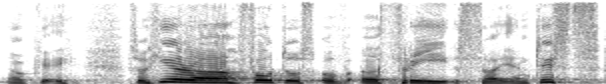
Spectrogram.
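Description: A man's voice: fairly high pitch, animated, darkish tone. Older man lecturing in an echoing hall. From Finland. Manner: unhurried, quizzing the audience, many fillers. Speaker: physics lecturer. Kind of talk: university colloquium lecture. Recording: long hall reverb.

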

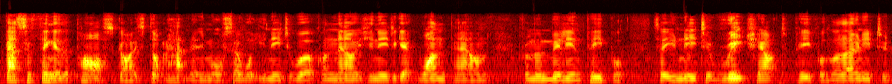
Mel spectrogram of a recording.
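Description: A man hosting a live charity stream with a lowish voice and faint background hiss. He rants passionately about his cause and laughs at himself. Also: quick pace, hardly any pauses, muffled recording. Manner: passionate, ranting, self-mocking. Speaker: wildlife charity host.

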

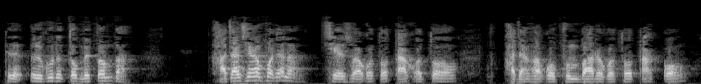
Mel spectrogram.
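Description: A man's voice: medium pitch, fairly even intonation, normal speed, gravelly, slightly rough. A man preaching a dawn sermon, retelling scripture with rhetorical questions and voicing the figures in the story. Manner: preaching with rhetorical questions, frequent "eung?" prompts, acting out dialogue. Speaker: pastor.

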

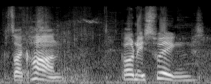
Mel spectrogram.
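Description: A woman's voice: mid-range voice, measured pace, fairly bright tone, a little hiss or hum. Breathless young woman vlogging. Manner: chatty, swearing, frequent laughs. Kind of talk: casual vlog chat. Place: outdoors in a town park. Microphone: handheld phone.

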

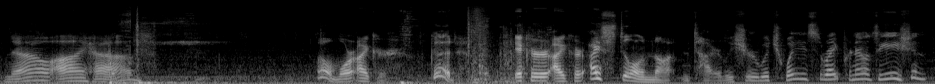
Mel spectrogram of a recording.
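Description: Man, let's-play commentator, slow delivery, lively swings in pitch, reacts out loud. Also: vocal fry, slight background noise. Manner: reactive, talks to himself and the enemies. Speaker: gameplay commentator.

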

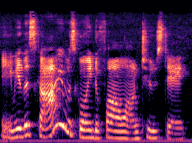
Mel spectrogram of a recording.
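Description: A young woman, filmed on a laptop camera, reads a picture book for children in a small room, putting feeling into it and adding casual asides. Her medium-pitched voice is slightly rough and moves at a moderate pace.

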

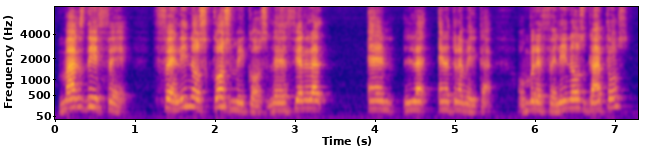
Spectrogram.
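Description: A man's voice: high voice, lively intonation, unhurried, fairly bright tone. A man from Spain with a Spanish accent, chatting casually on a live stream and reacting to his chat.

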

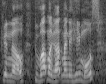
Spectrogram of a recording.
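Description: A man's voice: high-pitched, steady tone, moderate pace, pushed and bright, voice pushed down. A man voicing a fussy, pedantic man on the phone who keeps saying "genau" in an overly polite, prim way.

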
